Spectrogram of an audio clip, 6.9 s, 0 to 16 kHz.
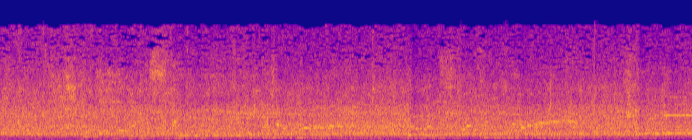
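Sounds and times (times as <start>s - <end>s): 
huge stadium crowd roaring at a rugby match: 0.0s - 6.9s.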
